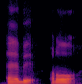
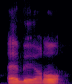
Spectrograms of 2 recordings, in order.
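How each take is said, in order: Both takes have the same delivery.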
